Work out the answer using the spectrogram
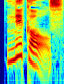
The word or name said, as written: nichols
